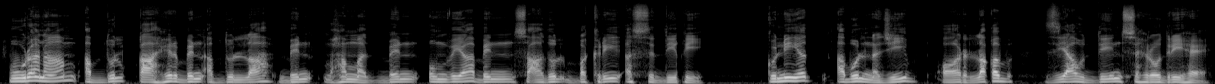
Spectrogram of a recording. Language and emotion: Urdu, neutral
